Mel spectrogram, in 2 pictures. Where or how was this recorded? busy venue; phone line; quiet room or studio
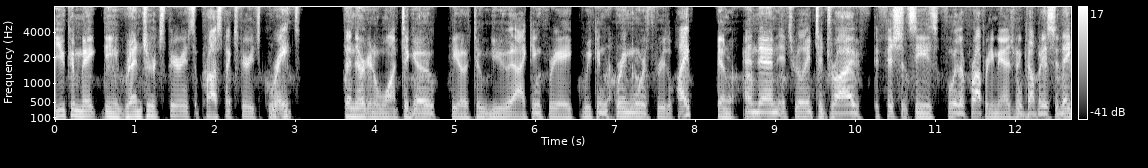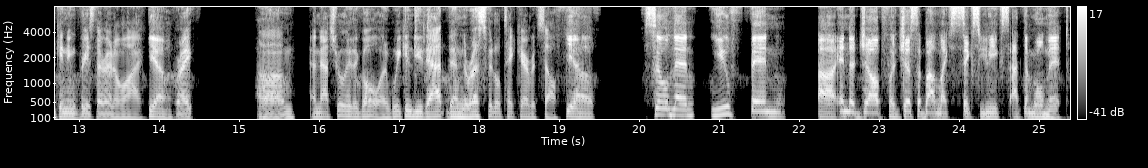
busy venue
